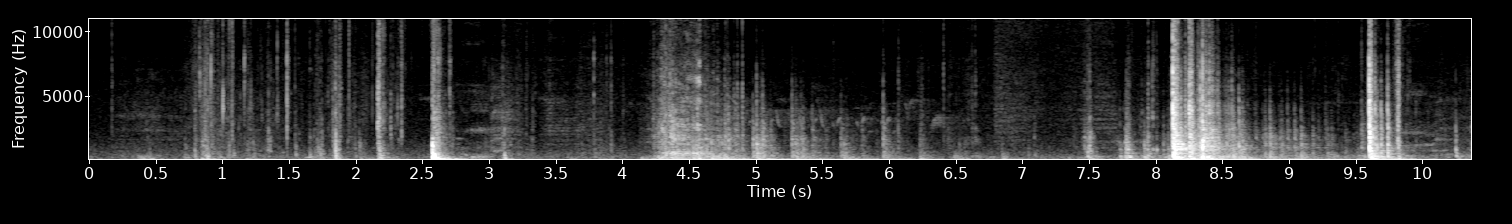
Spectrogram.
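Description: A series of sharp knocks and thunks against the boat while a large pike is handled and lowered over the side, with two longer noisy rushes about four and eight seconds in.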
